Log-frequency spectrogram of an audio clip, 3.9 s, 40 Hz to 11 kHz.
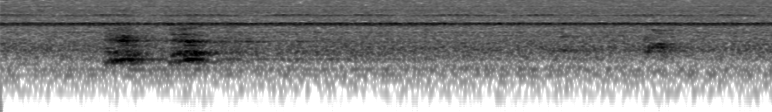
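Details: Rex, a dog running around at night, recorded October 7, 2018: two quick barks near the start, then a fainter one later, over a steady high electrical whine.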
